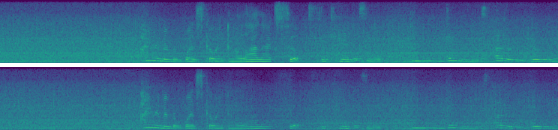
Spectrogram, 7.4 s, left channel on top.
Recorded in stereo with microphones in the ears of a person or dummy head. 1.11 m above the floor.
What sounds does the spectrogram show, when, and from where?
1.9 s a woman speaking: 25° right (ahead or behind), 1.3 m; by 7.5 s 50° left (ahead or behind), 4 m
